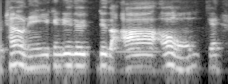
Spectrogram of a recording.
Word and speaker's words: om: You can do the ah om. Okay, remember om is really three syllables. It's ah om, and then we close our lips, so it's a Okay, so that's why it's an internal vibration with that.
